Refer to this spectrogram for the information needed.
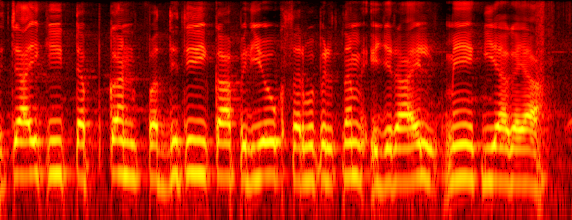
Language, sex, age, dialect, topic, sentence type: Hindi, male, 60-100, Kanauji Braj Bhasha, agriculture, statement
